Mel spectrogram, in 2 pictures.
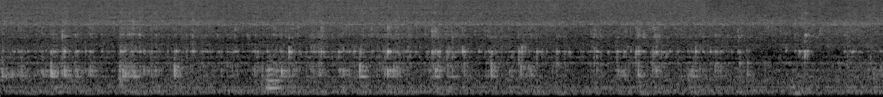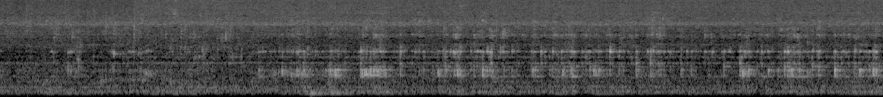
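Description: Water running from a bathroom tap into the sink, with irregular splashing as handfuls of water are scooped up and rinsed over the face to wash off a cleansing cream.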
